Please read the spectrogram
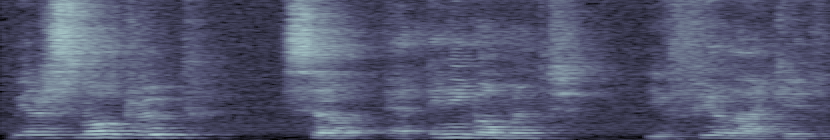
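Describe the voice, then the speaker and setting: A man with an Austrian accent talks to a small group as their trainer, picking his words deliberately and checking in with short tag questions. His voice sits a little high. It is picked up from a distance in a very reverberant room with faint noise. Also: dark tone. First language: German. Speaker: teacher trainer leading a workshop. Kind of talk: informal workshop talk to a small group. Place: classroom.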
